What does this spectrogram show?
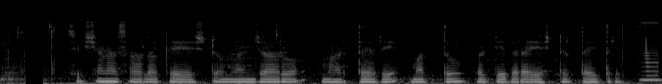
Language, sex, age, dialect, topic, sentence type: Kannada, male, 18-24, Central, banking, question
